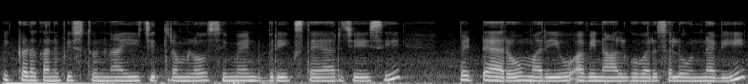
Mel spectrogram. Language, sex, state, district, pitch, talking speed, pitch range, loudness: Telugu, female, Telangana, Mahabubabad, 175 Hz, 110 wpm, 165-180 Hz, -18 LUFS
